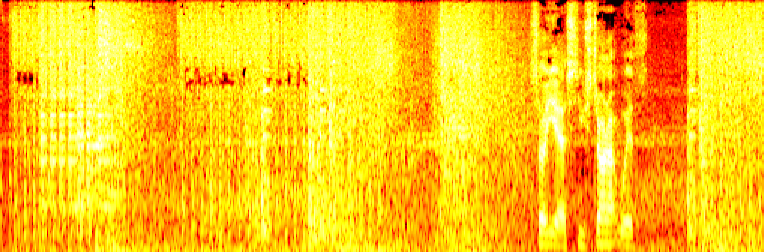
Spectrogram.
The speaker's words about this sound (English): Machine gun. Cleans out the area.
